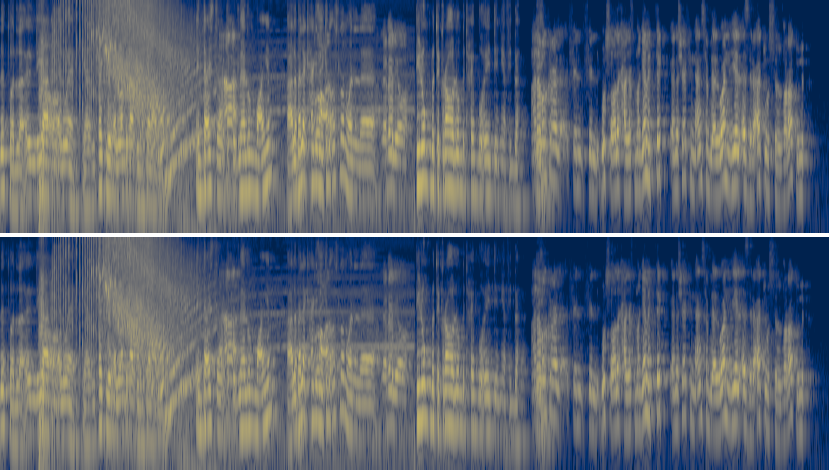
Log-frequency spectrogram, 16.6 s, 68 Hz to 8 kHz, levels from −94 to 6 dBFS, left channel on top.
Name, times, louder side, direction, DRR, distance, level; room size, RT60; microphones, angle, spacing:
voice 1, 0.0-3.3 3.9-5.5 5.7-7.5 8.3-10.4 10.7-10.9, left 2 dB, 55° left, 7 dB, 1.3 m, -26 dB
voice 2, 0.8-1.2 2.3-2.5 4.4-4.8 6.3-6.6 7.6-8.1 10.6-16.1, left 3 dB, 40° left, 2 dB, 0.8 m, -29 dB
sound 1, 0.8-8.3, equal, ahead, 0.7 m, -33 dB
19.5 x 14.5 x 4.5 m, 0.41 s
head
